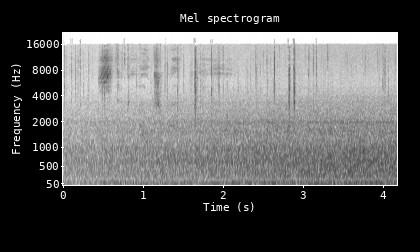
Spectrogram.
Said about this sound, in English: And forgive us for the traffic in the background there. It's just part of the charm of living out here and not quite Apple Country. We are a stone's throw from the railroad tracks.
